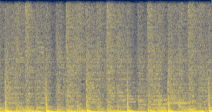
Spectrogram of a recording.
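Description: Electronic dance music from a club DJ mix: a steady four-on-the-floor kick drum, a little over two beats a second, under sustained trance-style synth tones.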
